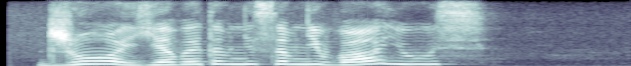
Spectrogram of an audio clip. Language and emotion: Russian, positive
